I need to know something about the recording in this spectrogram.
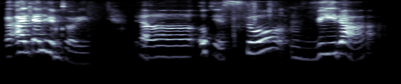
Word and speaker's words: Vira: Okay, so Vira rhymes with Bira.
